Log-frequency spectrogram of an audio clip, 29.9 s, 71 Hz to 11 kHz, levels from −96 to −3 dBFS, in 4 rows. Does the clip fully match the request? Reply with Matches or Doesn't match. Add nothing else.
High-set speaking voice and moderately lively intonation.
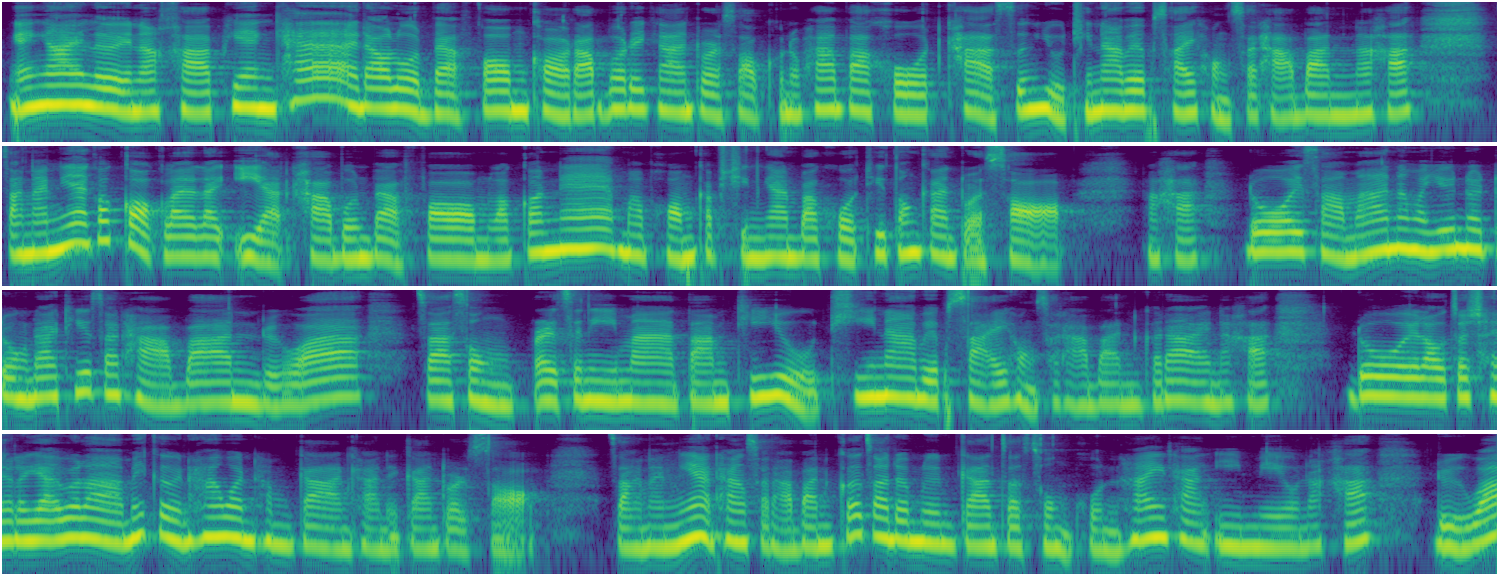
Matches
